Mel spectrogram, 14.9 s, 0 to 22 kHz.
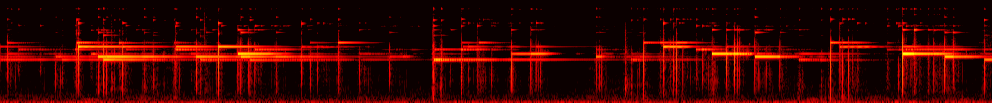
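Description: A hanging wind chime with hollow metal tubes and a wooden top is dangled from one hand and swayed. Its tubes strike in irregular clusters of bright, overlapping tones centered around 2.5 kHz, each ringing briefly before fading. A short near-silent pause falls around the six-second mark.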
